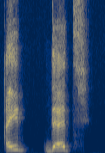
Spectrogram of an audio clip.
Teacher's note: تا کو جماؤ کے ساتھ، عید دت، ہلانا نہیں ہے، جماؤ کے ساتھ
